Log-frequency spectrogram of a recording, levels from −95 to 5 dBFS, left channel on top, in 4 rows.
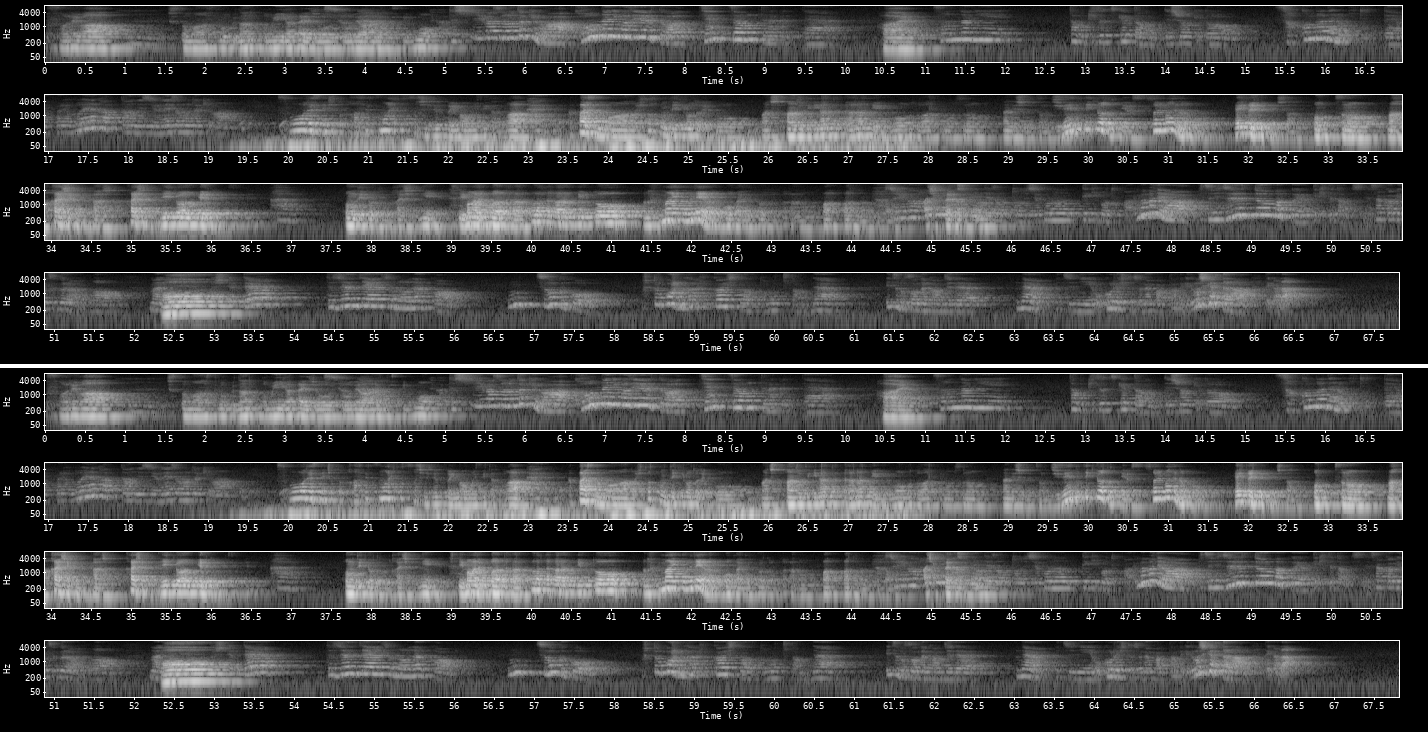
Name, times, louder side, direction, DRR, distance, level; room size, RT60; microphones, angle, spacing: voice 1, 0.2-0.8 1.7-4.8 10.5-10.8 20.0-20.5 20.8-22.9 23.6-25.5 25.9-28.6 28.9-31.5 31.8-33.5 33.7-34.7 34.9-36.1 36.4-36.5 37.7-38.8 39.1-41.1 41.4-42.9 43.2-44.5 44.9-45.0 45.3-45.7 52.3-53.2, right 1 dB, 60° right, -1 dB, 0.5 m, -24 dB
voice 2, 0.9-1.5 3.5-4.3 4.9-9.8 11.1-12.0 12.8-14.8 15.4-19.3 23.0-23.2 36.7-37.1 39.0-39.2 44.2-49.7 50.1-51.7 52.2-53.1 53.4-53.8 54.4-56.0 56.7-57.8 58.5-60.8 61.5-62.5 63.0-63.4 63.6-66.4, right 1 dB, 5° right, -9 dB, 1.0 m, -37 dB
sound 1, 18.9-19.0 19.2-27.7, equal, 50° left, 0.4 m, -31 dB
4.7 x 2.7 x 2.6 m, 1.3 s
head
